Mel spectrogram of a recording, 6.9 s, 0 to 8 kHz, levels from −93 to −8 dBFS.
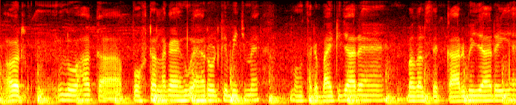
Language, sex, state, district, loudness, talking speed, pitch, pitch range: Hindi, male, Jharkhand, Jamtara, -18 LUFS, 190 wpm, 140 Hz, 135-145 Hz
